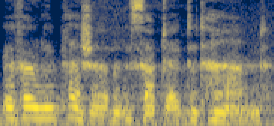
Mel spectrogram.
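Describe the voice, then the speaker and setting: An actress playing a commanding, seductive Sith lord in a video game, speaking in a measured, imperious way. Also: female voice, low-pitched, a little hiss or hum, close to an everyday voice, rough recording. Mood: cool command. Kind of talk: dramatic video game acting. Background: background music.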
